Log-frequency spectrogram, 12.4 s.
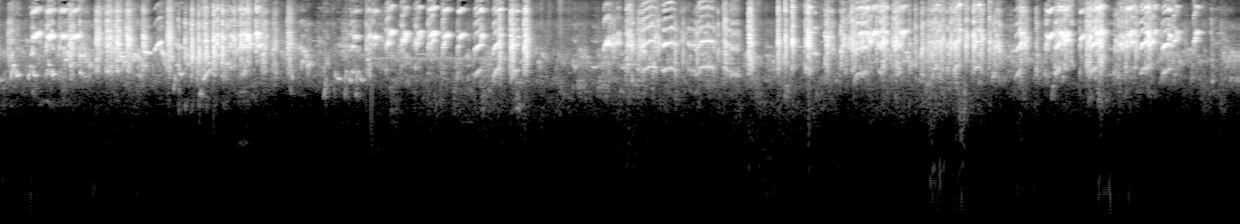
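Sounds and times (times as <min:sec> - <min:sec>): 
red-rumped parrot Psephotus haematonotus song of sharp chirping and rattling trills: 0:00.0 - 0:12.3.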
